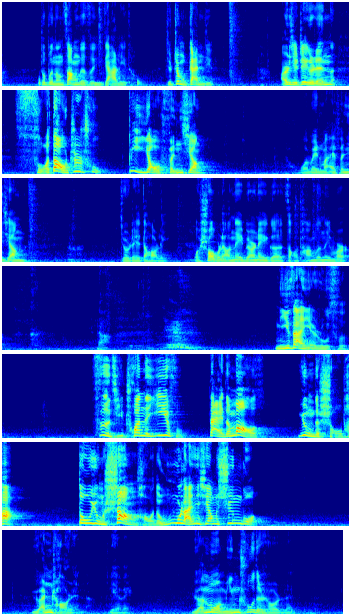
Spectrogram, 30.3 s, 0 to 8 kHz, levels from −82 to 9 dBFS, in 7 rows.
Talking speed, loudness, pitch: 200 characters per minute, -23 LUFS, 110 Hz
